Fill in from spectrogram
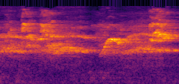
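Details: Lovebird chicks being hand-fed formula from a spoon give a steady, raspy, high-pitched begging chatter that swells and rises briefly twice.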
